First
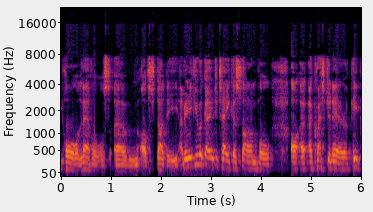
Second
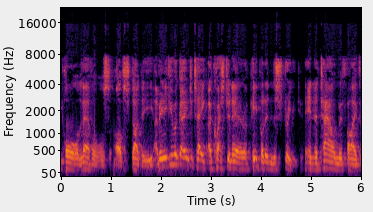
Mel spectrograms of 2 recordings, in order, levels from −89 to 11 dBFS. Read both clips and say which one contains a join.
second; 3 cuts; at 1.0 s, 2.9 s, 4.9 s

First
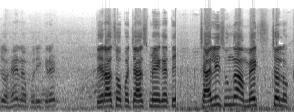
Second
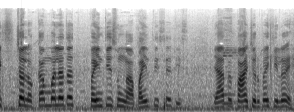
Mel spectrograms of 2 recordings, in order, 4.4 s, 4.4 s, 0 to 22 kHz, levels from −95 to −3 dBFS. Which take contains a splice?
first; 1 cut; at 2.7 s

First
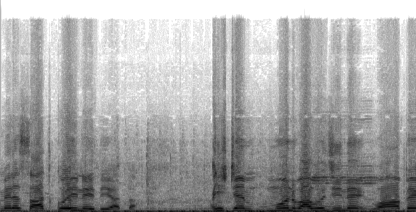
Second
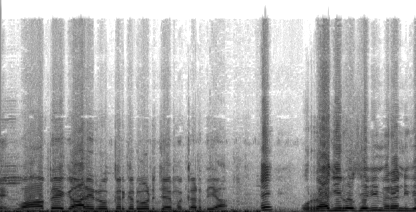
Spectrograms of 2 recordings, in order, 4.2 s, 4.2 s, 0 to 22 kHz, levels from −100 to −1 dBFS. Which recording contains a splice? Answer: second; 1 cut; at 2.6 s

